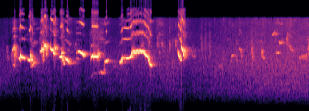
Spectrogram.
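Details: Kalimantan black oriental magpie-robin kept at home, singing while it rains: a rhythmic series of short whistled phrases, a long upslurred whistle, then steady rain hiss with faint notes.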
